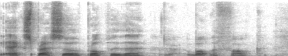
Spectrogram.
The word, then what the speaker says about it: espresso: not sure you're pronouncing espresso properly there what the it's definitely espresso it's spelt that way there's no x in it it's not italian and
